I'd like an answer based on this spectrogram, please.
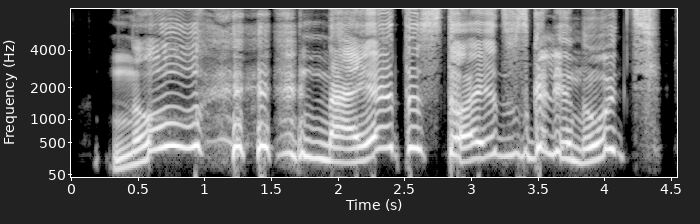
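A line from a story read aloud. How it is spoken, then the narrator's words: Giggling grandmother. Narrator (Russian): хихикнула бабушка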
